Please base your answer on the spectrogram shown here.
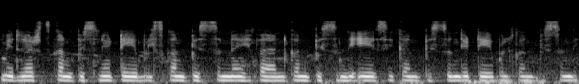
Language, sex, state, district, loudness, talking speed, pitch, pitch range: Telugu, female, Andhra Pradesh, Sri Satya Sai, -13 LUFS, 105 wpm, 185 Hz, 180-185 Hz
